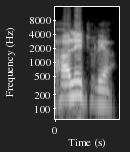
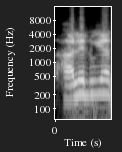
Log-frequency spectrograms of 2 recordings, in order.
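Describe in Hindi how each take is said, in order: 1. यह hale juliya बोला जाता है, इसमें 'j' की ध्वनि है। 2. यह haleluya बोला जाता है, इसमें 'j' की ध्वनि नहीं है। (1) "तो ये एक्चुअल शब्द है" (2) "हालेलुया नहीं होता है।"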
